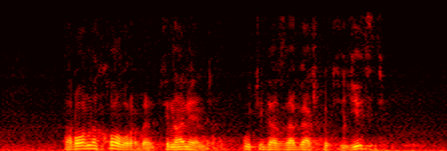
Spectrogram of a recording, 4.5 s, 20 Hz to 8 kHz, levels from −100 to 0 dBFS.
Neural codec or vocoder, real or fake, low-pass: codec, 16 kHz, 2 kbps, FunCodec, trained on LibriTTS, 25 frames a second; fake; 7.2 kHz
